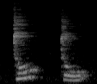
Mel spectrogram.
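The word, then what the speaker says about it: toute: звучить ту пишеться ти на кінці яка не читається приклад тульліва вся книжка далі у множині звучить ту як в однині ту ту але пишеться с на кінці туліліва всі книжки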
